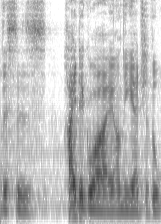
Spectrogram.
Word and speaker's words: Haida Gwaii: Haida Gwaii.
